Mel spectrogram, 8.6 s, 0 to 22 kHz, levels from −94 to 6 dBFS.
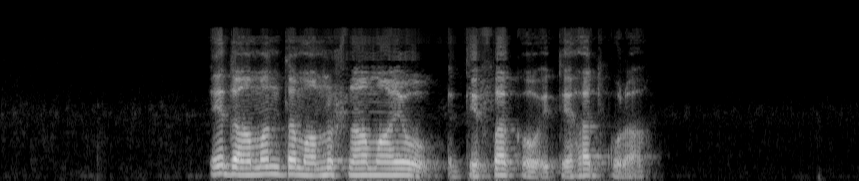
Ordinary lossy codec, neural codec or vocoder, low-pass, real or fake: Opus, 16 kbps; none; 10.8 kHz; real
